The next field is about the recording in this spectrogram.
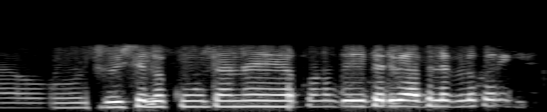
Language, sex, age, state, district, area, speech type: Odia, female, 30-45, Odisha, Kendujhar, urban, conversation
